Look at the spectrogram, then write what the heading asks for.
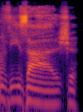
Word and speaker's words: visage: go aage all right that s is pronounced like a z because it's between two vowels so it's a Visage and what's your Visage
